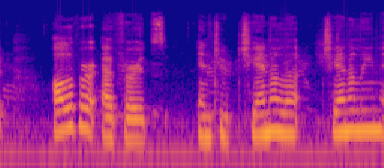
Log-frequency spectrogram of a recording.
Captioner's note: speaking in french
